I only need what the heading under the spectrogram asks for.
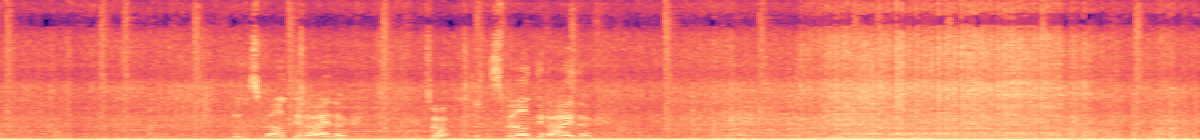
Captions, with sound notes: Doesn't smell good either. - What's that? - Doesn't smell good either. (engine revving)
